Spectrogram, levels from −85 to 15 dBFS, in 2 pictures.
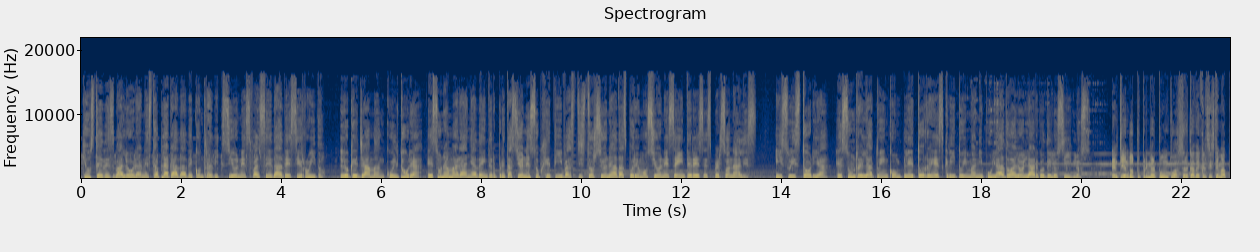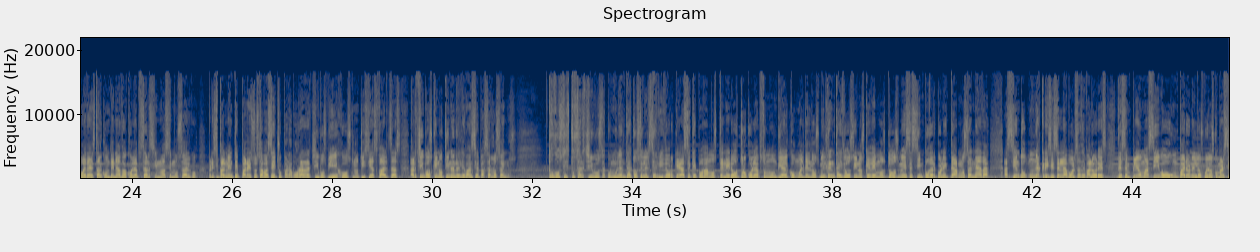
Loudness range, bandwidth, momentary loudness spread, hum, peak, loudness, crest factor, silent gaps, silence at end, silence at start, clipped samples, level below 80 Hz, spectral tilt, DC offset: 2 LU; 17 kHz; 5 LU; none; 0 dBFS; -16 LUFS; 16 dB; none; 0 s; 0.05 s; under 0.1%; -44 dBFS; -5 dB/octave; under 0.1%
